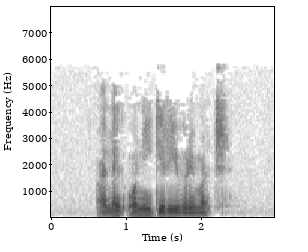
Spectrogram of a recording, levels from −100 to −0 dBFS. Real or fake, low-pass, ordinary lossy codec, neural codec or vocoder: real; 7.2 kHz; MP3, 24 kbps; none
